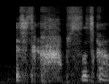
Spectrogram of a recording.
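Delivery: hushed, soft, breathy whisper. Retelling a male voice heard on a cemetery recording, in a whisper. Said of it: "you hear this male voice whisper".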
